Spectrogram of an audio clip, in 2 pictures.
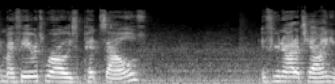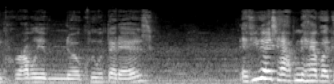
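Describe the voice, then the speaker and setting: In this low-quality recording with slight background noise, a woman from the United States talks to her audience in rambling, chatty vlog style, making her likes and dislikes very clear. Her pitch sits fairly high and her voice is a little mellow.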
